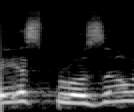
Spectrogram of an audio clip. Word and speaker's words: explosão: E na palavra es, o X é pronunciado, plo também é pronunciado, todas as letras aqui são pronunciadas, zão, porque esse S aqui está com som de Z, mas ele é pronunciado.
